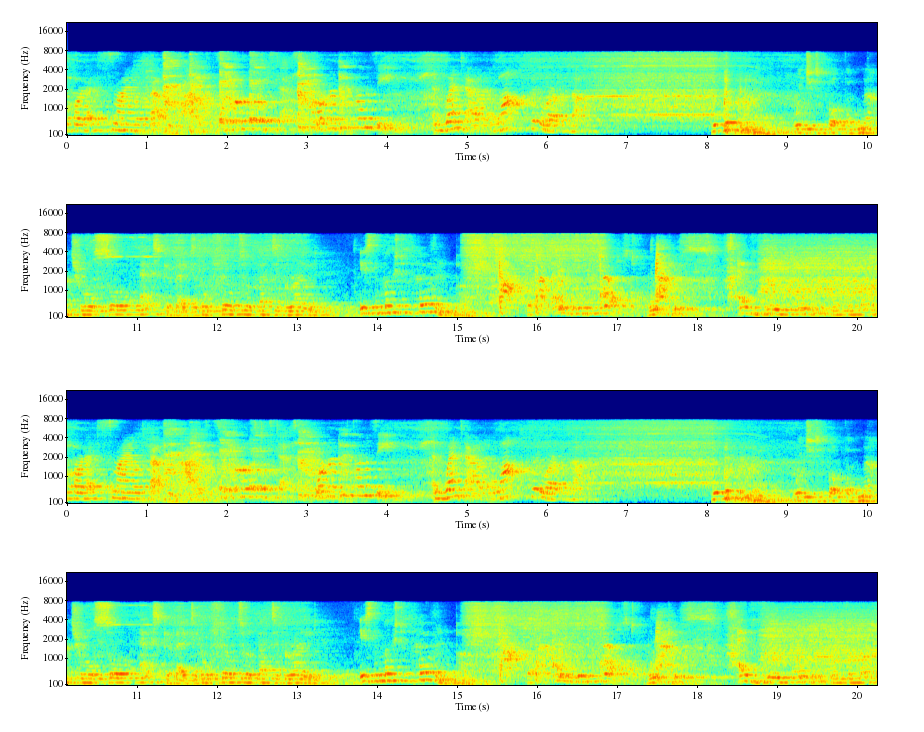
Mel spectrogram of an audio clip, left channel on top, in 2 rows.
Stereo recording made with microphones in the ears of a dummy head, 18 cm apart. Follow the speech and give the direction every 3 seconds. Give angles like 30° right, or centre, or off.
20° right, 10° right, 10° left, centre, 20° right, 20° right, 20° right.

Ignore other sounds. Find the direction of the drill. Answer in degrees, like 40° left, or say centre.
30° left.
